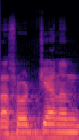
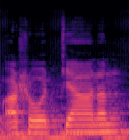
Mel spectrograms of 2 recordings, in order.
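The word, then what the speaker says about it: अशोच्यान्: और अशोच्यानन का ना भी हलंत ना है, आधा ना है, तो अशोच्यानन वशोचस्त्वं, वशोचस कितना है, इतना ही, वशोचस्त्वं, ठीक, अशोच्यानन वशोचस्त्वं।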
